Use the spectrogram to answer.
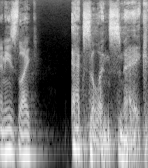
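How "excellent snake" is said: put-on raspy voice. Retelling first meeting the actor playing the Colonel: imitating Paul's raspy voice. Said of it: "Back off the rasp there, buddy".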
